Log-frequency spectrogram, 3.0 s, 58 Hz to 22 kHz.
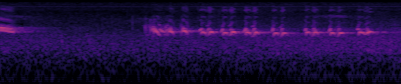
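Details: Song thrush song recorded 20 April 2016. A single high note is followed after a pause by a rapid run of about ten short, bright, chirping notes at an even pitch, with light background hiss.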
